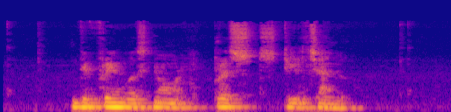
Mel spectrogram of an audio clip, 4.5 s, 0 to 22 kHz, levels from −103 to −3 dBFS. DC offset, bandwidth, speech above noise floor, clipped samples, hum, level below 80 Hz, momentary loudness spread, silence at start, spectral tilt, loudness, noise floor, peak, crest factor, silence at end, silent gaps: under 0.1%; 10.5 kHz; 45 dB; under 0.1%; none; -54 dBFS; 19 LU; 0.75 s; -7.5 dB/octave; -24 LUFS; -68 dBFS; -8 dBFS; 18 dB; 0.9 s; none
